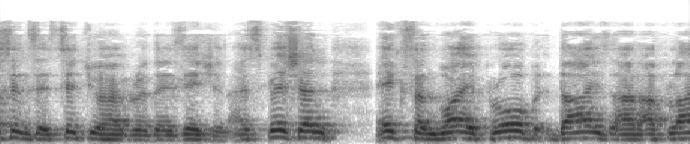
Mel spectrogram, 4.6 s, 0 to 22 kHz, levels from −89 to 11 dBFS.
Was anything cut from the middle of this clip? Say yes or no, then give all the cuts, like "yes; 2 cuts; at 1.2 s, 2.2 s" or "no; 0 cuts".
no; 0 cuts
